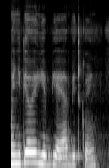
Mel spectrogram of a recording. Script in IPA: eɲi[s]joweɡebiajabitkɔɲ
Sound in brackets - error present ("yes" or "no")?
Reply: yes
